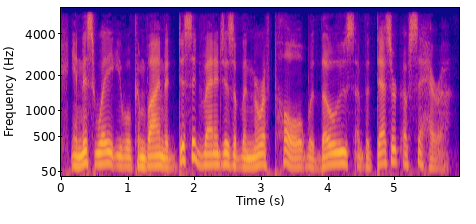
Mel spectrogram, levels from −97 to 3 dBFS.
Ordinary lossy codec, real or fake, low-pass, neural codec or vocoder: AAC, 48 kbps; fake; 5.4 kHz; codec, 16 kHz, 0.5 kbps, FunCodec, trained on LibriTTS, 25 frames a second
